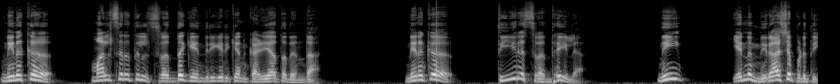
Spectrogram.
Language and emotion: Malayalam, angry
